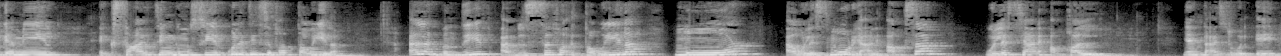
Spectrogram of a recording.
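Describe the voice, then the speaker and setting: A woman's voice: a little high, darkish tone. A woman teacher with an Egyptian accent explaining a grammar lesson patiently, asking questions and answering them herself. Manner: patient, asks and answers her own questions. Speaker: English teacher. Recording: roomy echo, mic at a distance.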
